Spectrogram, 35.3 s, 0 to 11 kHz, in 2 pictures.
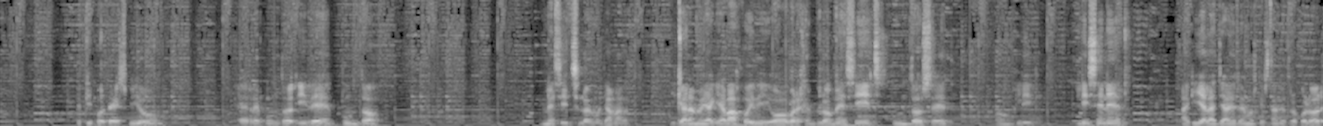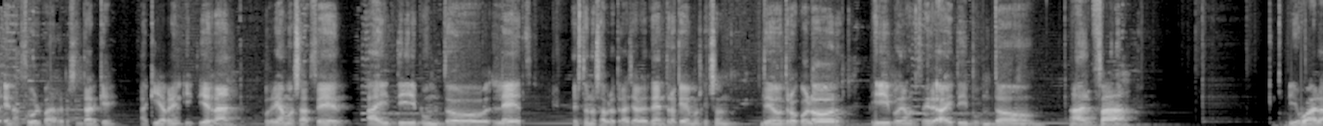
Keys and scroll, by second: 11.5 Return, 24.6 Return.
